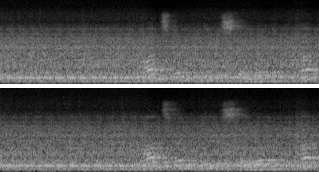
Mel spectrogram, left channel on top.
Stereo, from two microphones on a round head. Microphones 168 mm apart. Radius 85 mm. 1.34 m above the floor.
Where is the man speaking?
45° left (ahead or behind), 2.5 m; by 3.1 s 20° left (ahead or behind), 2.5 m.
